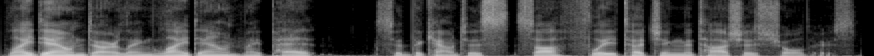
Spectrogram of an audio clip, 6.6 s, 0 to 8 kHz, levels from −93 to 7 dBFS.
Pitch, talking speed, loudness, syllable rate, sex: 110 Hz, 130 wpm, -22 LUFS, 3.6 syllables/s, male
